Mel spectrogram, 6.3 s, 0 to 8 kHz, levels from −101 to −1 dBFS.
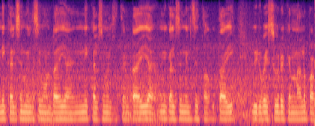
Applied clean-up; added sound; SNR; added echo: none; Boom; 14 dB; reverberation time 2.2 s.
